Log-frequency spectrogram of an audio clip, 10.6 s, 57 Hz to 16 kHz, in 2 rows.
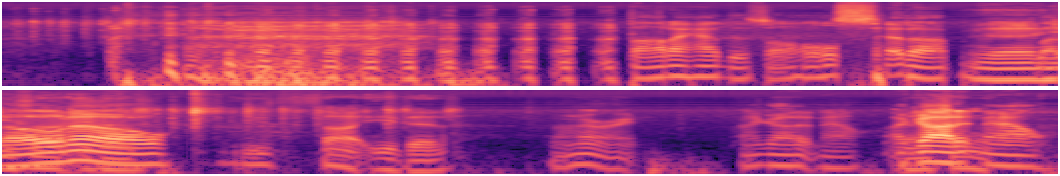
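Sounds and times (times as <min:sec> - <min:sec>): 
typing on a computer keyboard: 0:00.0 - 0:01.6, 0:05.9 - 0:07.4
laughter: 0:00.6 - 0:07.0
speech: 0:00.8 - 0:10.5.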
